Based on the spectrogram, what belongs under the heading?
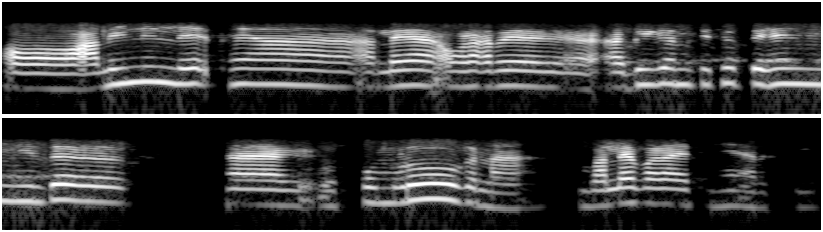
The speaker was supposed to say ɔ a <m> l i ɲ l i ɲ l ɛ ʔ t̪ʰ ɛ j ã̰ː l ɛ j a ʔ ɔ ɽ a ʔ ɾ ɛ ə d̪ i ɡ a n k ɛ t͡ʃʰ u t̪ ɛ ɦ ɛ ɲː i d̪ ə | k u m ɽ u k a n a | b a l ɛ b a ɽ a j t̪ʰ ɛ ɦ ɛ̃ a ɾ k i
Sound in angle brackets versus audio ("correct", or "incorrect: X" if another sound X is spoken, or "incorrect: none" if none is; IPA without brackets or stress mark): incorrect: none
